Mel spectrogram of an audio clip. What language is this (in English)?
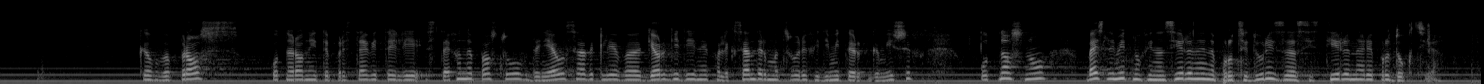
Bulgarian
